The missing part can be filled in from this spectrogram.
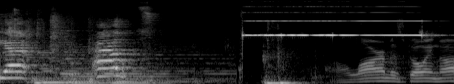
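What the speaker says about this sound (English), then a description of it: "Alarm is going off." A house alarm cuts in abruptly halfway through with a steady, piercing electronic tone that holds to the end, after excited talking and alongside a wavering, howl-like voice.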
